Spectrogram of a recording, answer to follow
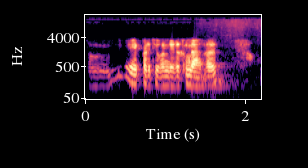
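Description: A man speaking in a studio discussion; speech only.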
